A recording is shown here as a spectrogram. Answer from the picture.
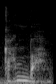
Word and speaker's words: Canva: ¿Cómo se escribe Canva? ¿Qué hace Canva? Ok, es C-A-N-V-A. Muy bien. No se dice con la S, pero no sé por qué le decimos Canva? Canvas.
